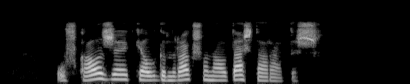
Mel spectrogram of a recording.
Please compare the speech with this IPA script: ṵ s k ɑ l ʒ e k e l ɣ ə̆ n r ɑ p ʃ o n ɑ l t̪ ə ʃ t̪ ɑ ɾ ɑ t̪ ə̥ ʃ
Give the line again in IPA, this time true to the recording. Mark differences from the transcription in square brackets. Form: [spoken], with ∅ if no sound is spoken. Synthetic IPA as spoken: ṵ [ʃ] k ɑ l ʒ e k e l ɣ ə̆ n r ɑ [k] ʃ o n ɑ l t̪ [ɑ] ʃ t̪ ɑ ɾ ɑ t̪ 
